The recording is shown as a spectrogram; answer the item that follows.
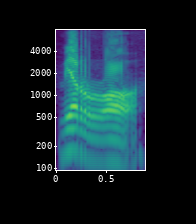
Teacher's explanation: nun sukun bertemu ra, maka kita namakan dengan idgham bila gunnah. Hanya masuk saja nunnya kita masukkan ke ra, dihilang awalnya min rabbikum, karena ketemu ra diganti mir ra langsung.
